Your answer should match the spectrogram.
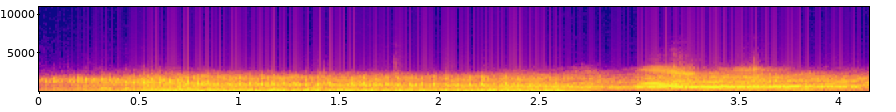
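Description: A bus rumbles into the bus station at Wistful Vista at 3 a.m. with a low, steady engine drone that grows louder, then shifts to a higher whining tone as it slows to a stop.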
